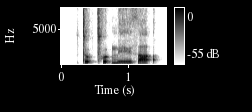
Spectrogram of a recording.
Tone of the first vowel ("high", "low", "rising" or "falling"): high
